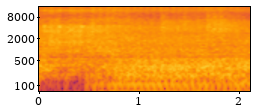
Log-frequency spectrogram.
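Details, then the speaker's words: Honda Beat FI scooter started to check its charging system: it fires up and settles into a smooth, even idle with a light buzzy exhaust and no knocks; battery reads 12.8 V at idle, rising to 13 V before any throttle. "ya motor sudah hidup untuk langsamnya di angka 12,8 volt ya"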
